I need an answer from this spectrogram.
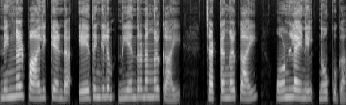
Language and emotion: Malayalam, neutral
